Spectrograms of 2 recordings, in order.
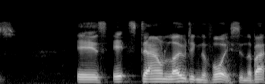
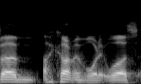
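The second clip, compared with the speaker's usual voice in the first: ordinary delivery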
